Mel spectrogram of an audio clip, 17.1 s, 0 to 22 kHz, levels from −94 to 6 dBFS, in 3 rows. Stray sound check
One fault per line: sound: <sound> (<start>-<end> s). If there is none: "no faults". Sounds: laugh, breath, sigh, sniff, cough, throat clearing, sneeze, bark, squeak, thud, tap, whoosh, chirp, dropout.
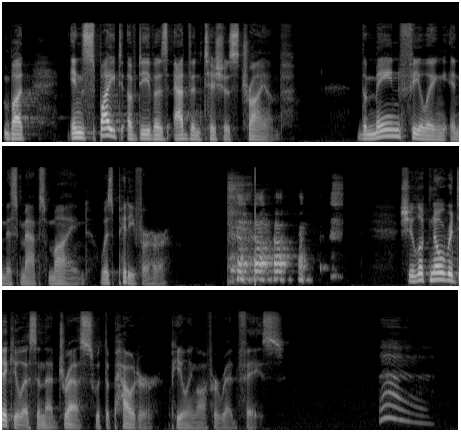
sound: laugh (8.5-10.0 s)
sound: sigh (16.1-16.8 s)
